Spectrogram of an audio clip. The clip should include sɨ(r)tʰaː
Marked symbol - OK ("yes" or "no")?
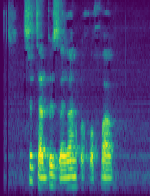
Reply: no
